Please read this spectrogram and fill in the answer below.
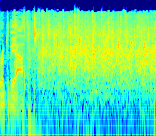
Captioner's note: applause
